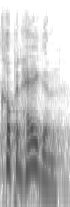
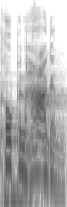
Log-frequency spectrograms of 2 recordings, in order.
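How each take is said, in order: First: The name is said with an English sound. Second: The name is said with a German-like sound. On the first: The speaker calls it right. "But it's Copenhagen" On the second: The speaker calls it wrong. "he's saying Copenhagen, like a German"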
